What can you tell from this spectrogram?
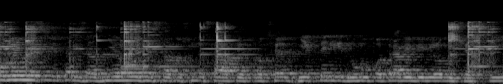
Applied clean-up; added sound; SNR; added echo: none; Chink, clink; 1 dB; reverberation time 1.0 s.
